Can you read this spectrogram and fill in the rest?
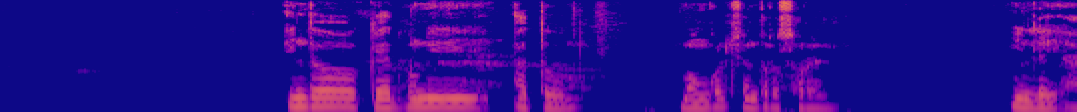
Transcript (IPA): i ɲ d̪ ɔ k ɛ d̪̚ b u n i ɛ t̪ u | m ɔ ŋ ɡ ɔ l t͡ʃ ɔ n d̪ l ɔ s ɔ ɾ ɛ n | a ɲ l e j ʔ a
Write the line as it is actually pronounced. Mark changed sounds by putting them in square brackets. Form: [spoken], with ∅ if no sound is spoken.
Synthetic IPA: i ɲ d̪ ɔ k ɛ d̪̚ b u n i [a] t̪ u | m ɔ ŋ ɡ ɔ l t͡ʃ ɔ n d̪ [ɾ] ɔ s ɔ ɾ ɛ n | [i] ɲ l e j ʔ a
